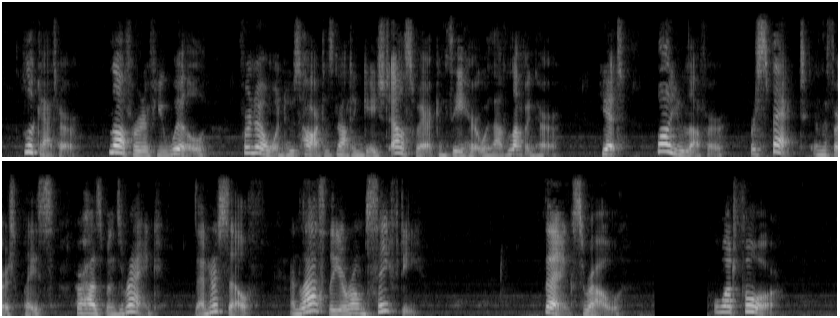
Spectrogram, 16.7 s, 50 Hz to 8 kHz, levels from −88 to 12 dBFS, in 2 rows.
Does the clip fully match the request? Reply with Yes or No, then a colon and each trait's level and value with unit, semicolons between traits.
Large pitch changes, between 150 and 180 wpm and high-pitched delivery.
Yes: wide, 7.6 semitones; average, 170 wpm; high, 225 Hz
